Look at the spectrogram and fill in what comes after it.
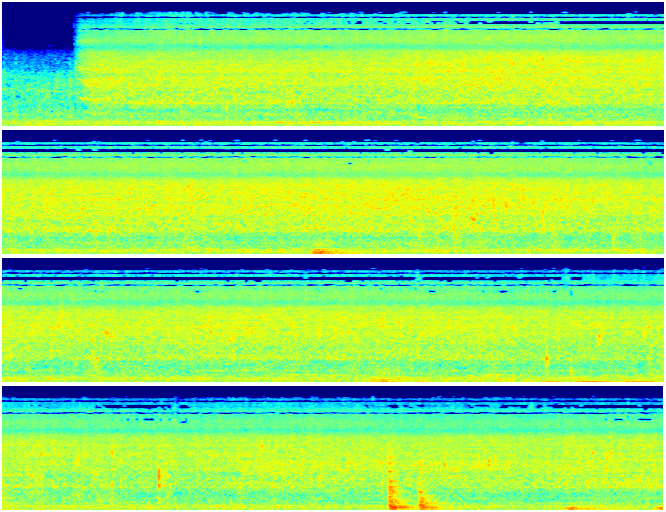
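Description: Ground chilli paste (sambal) hitting hot oil in a wok: it starts sizzling suddenly about a second in and then fries with a steady sizzle, with a couple of light knocks about ten seconds in and near the end.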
